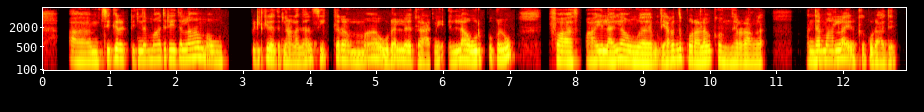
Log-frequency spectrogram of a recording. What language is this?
Tamil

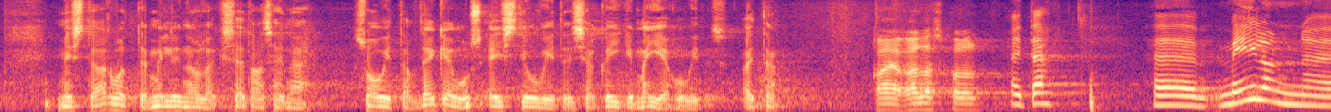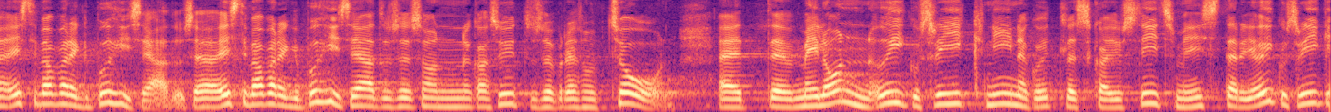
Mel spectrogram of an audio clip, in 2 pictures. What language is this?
Estonian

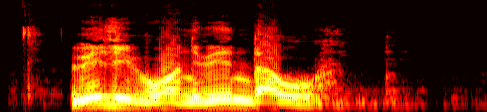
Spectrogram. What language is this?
Mokpwe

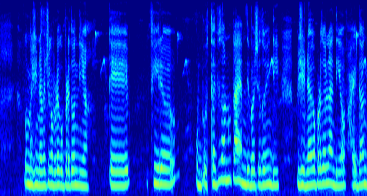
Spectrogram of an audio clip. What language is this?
Dogri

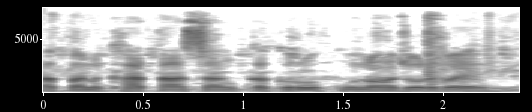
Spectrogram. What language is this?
Maithili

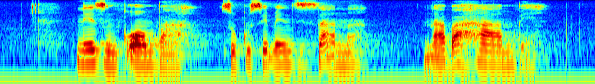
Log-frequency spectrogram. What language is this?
Zulu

